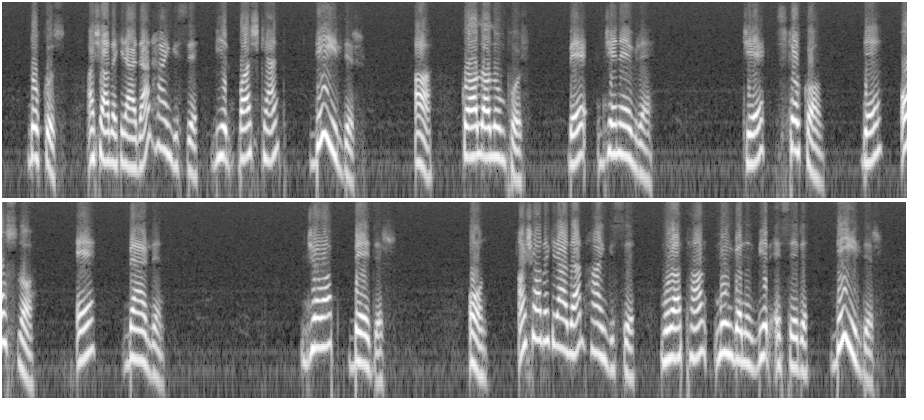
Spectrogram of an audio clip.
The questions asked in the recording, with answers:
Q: Aşağıdakilerden hangisi bir başkent değildir?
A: Cevap B'dir.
